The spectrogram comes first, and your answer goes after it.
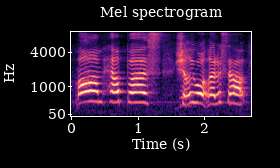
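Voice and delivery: high, loud, drawn-out cry for help; playful imitation of children screaming for help; mock kids yelling. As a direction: wail for Mom like trapped kids. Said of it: "screaming and yelling for Mom".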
